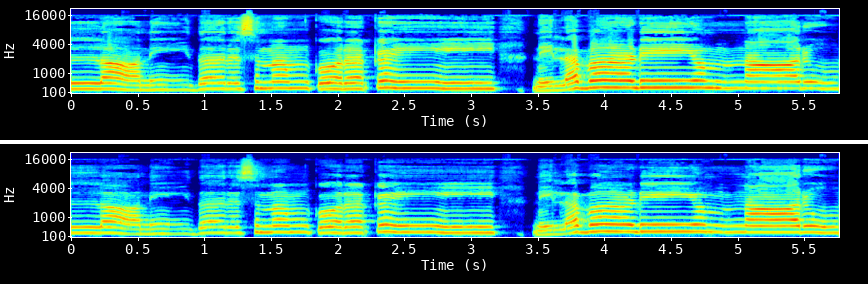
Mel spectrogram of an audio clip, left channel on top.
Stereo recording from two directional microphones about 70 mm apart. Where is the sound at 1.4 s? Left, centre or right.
Centre.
